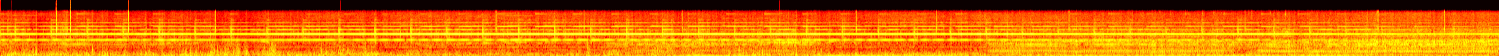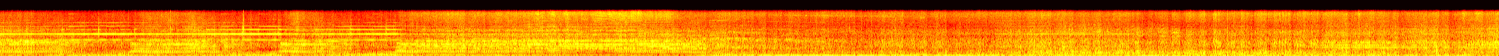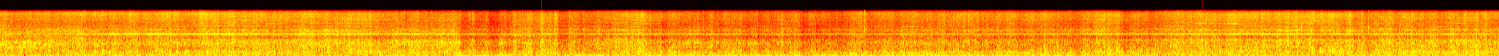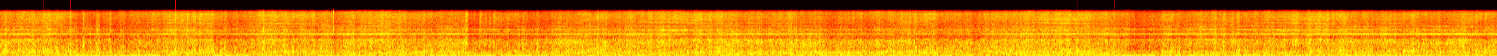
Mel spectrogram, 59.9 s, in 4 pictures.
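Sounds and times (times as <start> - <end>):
thin high ringing: 0.0 - 20.3
locomotive air horn: 6.3 - 7.5, 9.9 - 23.2, 28.1 - 30.6.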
